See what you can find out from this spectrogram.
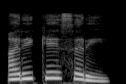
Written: ಅರಿಕೇಸರಿ

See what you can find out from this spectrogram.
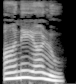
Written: ಆನೆಯಾಳು

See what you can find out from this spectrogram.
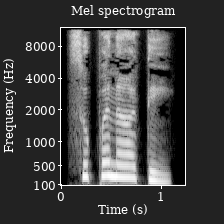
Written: ಸುಪನಾತಿ

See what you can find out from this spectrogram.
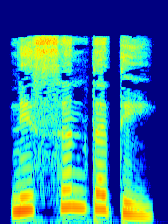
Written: ನಿಸ್ಸಂತತಿ

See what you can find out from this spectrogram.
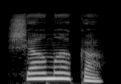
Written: ಶ್ಯಾಮಾಕ

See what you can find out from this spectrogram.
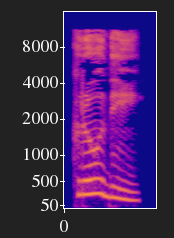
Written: ಕ್ರೋಧಿ

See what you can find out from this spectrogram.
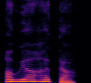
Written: ಅವ್ಯಾಹತ

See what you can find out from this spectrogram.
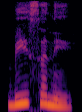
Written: ಬೇಸಿನ್

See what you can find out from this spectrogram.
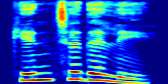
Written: ಕೆಂಚದಲೆ

